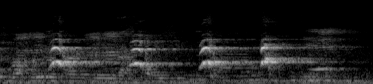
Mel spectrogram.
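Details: Havok, a nine-week-old German Shepherd puppy, recorded in 2014 during obedience training: four short, sharp, tonal yapping barks with clear harmonics, spaced about three-quarters of a second apart, over a quiet background.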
